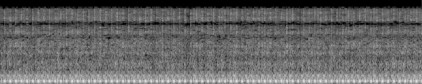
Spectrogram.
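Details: Wisconsin Model AB single-cylinder engine running on fuel from the tank, fuel petcock barely cracked, choke open, no muffler yet: loud, even popping exhaust beat at about 214 per minute, steady and regular; runs cleanly.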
